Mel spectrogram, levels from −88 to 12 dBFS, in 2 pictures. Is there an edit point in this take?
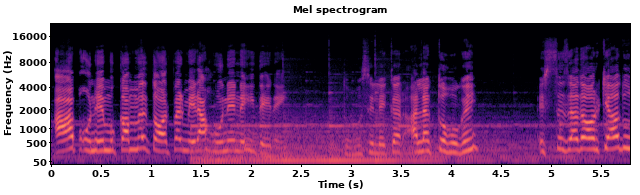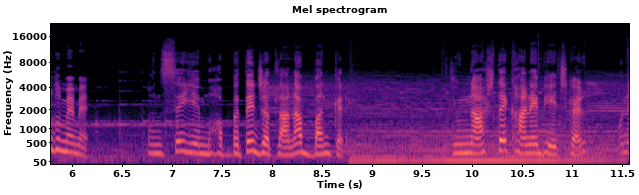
no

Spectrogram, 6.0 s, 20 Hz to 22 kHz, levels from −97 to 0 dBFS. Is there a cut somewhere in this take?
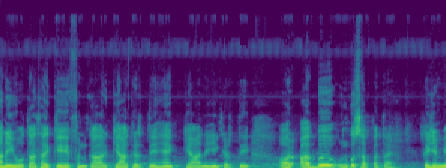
no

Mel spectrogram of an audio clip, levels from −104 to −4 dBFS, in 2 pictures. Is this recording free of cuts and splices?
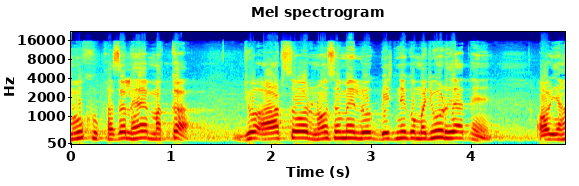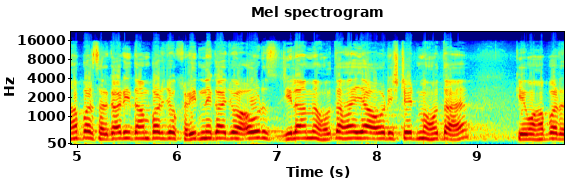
yes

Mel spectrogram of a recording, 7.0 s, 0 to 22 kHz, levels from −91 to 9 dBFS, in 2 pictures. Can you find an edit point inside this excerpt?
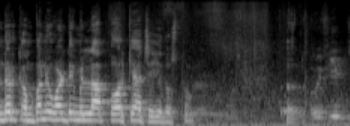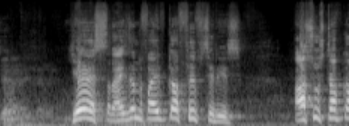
no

